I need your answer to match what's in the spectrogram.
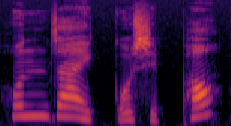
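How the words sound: The voice rises at the end as a question. The speaker asks if someone wants to be alone. "ask a question by raising the intonation"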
